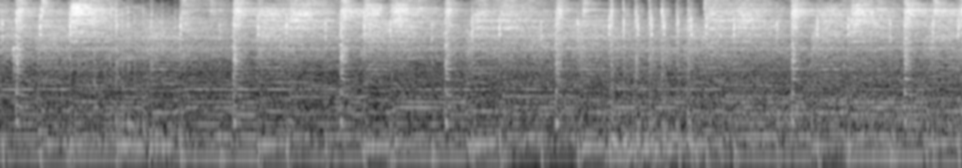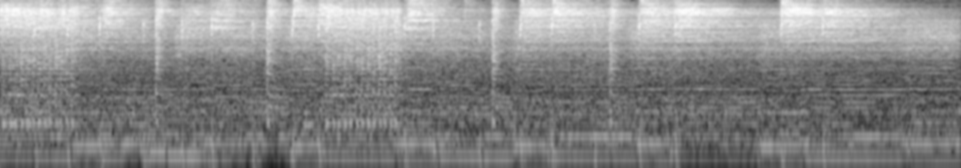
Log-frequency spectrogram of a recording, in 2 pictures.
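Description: Rock music with guitar and drums, a steady beat under shifting bass notes.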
